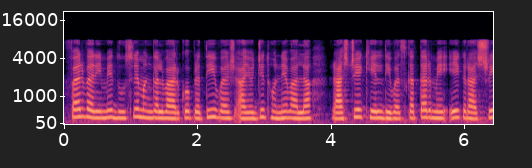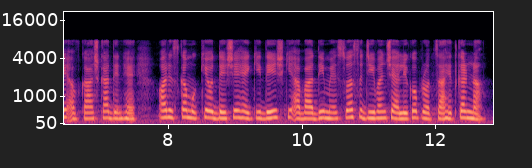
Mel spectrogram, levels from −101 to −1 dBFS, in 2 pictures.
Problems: constant background noise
